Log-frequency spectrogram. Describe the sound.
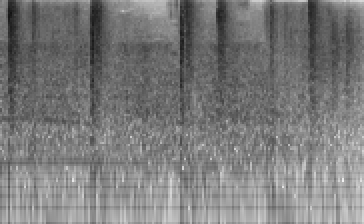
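Sharp shots from an air cannon and an air pistol fired through a fence at zombies outside a locked park gate, several cracking bursts at irregular intervals over a constant rushing background.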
